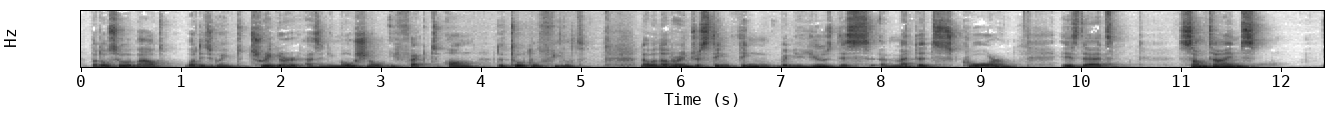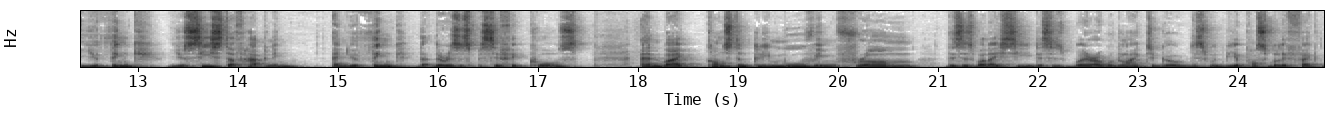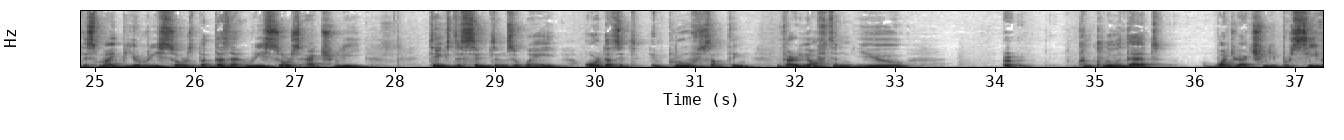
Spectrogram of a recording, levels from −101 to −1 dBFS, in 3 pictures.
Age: 50-69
